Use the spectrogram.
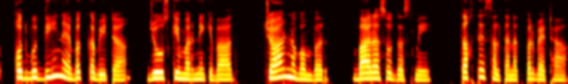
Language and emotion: Urdu, neutral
